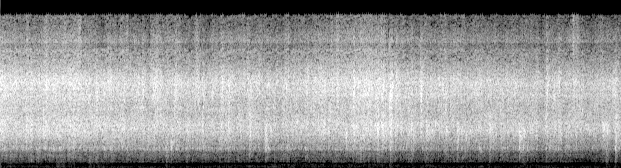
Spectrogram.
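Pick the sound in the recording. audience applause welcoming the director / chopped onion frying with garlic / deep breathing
chopped onion frying with garlic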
